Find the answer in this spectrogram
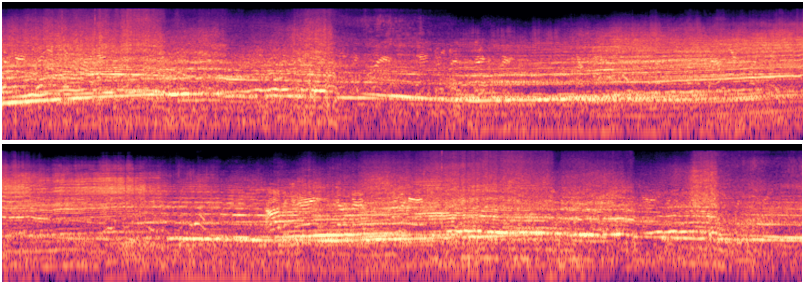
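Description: Engines of several small dirt-track race cars running at racing speed, their pitch rising and falling as they go through the turns and down the straights.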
